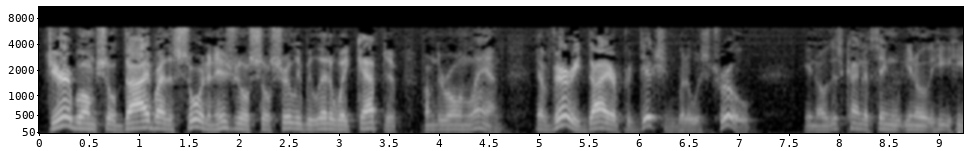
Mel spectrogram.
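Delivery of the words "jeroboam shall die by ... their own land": loud, measured proclamation of prophecy; emphatic scripture reading. A narrator's reading. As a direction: read the verse out with force. Reads scripture aloud to group.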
